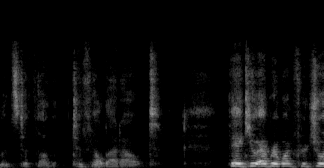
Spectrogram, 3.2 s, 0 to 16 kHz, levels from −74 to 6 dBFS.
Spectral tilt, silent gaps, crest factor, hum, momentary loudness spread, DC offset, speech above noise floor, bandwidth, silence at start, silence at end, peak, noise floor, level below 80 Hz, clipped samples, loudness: -2.5 dB/octave; none; 18 dB; none; 22 LU; under 0.1%; 29 dB; 12 kHz; 0 s; 0 s; -8 dBFS; -55 dBFS; -78 dBFS; under 0.1%; -25 LUFS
